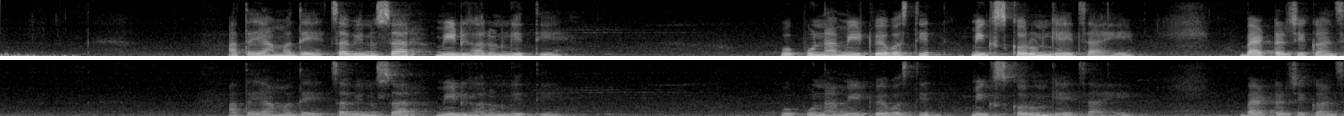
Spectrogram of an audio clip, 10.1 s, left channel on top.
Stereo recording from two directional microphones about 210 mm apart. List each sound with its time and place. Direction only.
1.7 s a woman's voice: 40° left (ahead or behind)
5.8 s a woman's voice: 40° left (ahead or behind)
